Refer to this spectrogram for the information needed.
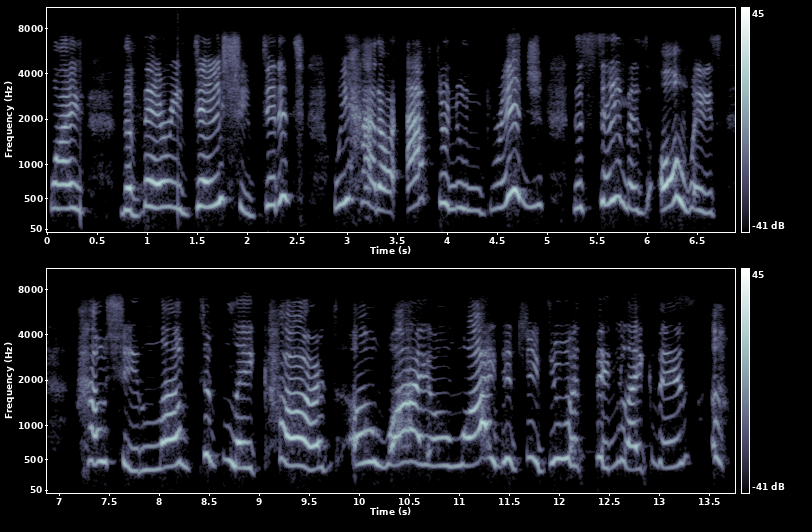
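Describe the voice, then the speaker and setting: Elderly radio-play lady, extremely high voice, slow, wailing, grief-stricken, fussy. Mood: tearful, distraught. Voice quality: tearful, wailing. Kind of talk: old-time radio play reading. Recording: dull, lo-fi sound.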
